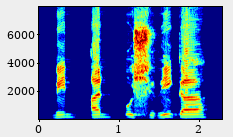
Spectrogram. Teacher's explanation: دونوں نون کے اوپر غنہ نہیں کیا جائے گا کیونکہ نون کے آگے حروف ہلکی حمزہ ہے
